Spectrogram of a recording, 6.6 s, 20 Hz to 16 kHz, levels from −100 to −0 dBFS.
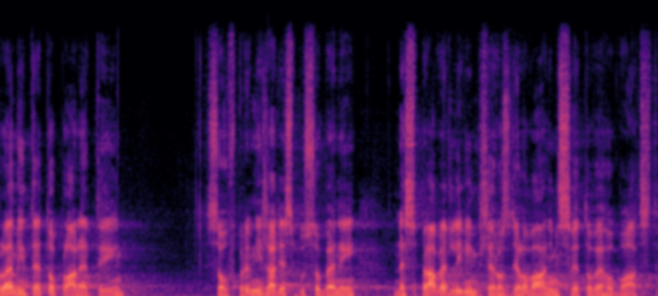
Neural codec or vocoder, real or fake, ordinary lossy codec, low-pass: vocoder, 44.1 kHz, 128 mel bands, Pupu-Vocoder; fake; AAC, 96 kbps; 14.4 kHz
